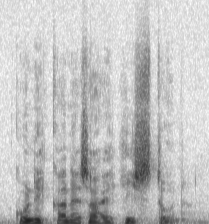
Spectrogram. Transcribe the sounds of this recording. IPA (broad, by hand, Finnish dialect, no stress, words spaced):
kunikːɑ ne sɑe kistun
